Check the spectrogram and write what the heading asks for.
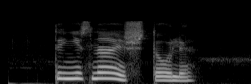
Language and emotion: Russian, sad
